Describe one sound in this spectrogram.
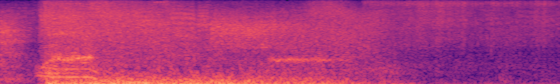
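Electricity crackles and roars loudly.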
